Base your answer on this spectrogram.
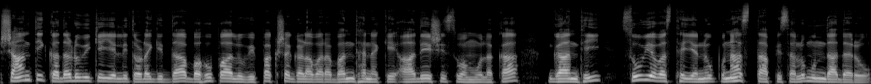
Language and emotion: Kannada, neutral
